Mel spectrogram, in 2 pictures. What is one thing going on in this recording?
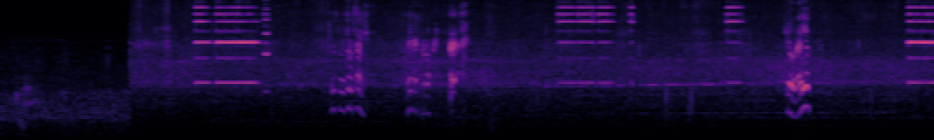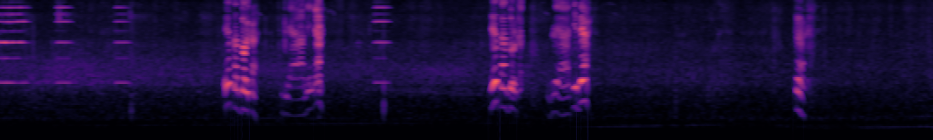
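A metal detector beeps and warbles in high, wavering tones.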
